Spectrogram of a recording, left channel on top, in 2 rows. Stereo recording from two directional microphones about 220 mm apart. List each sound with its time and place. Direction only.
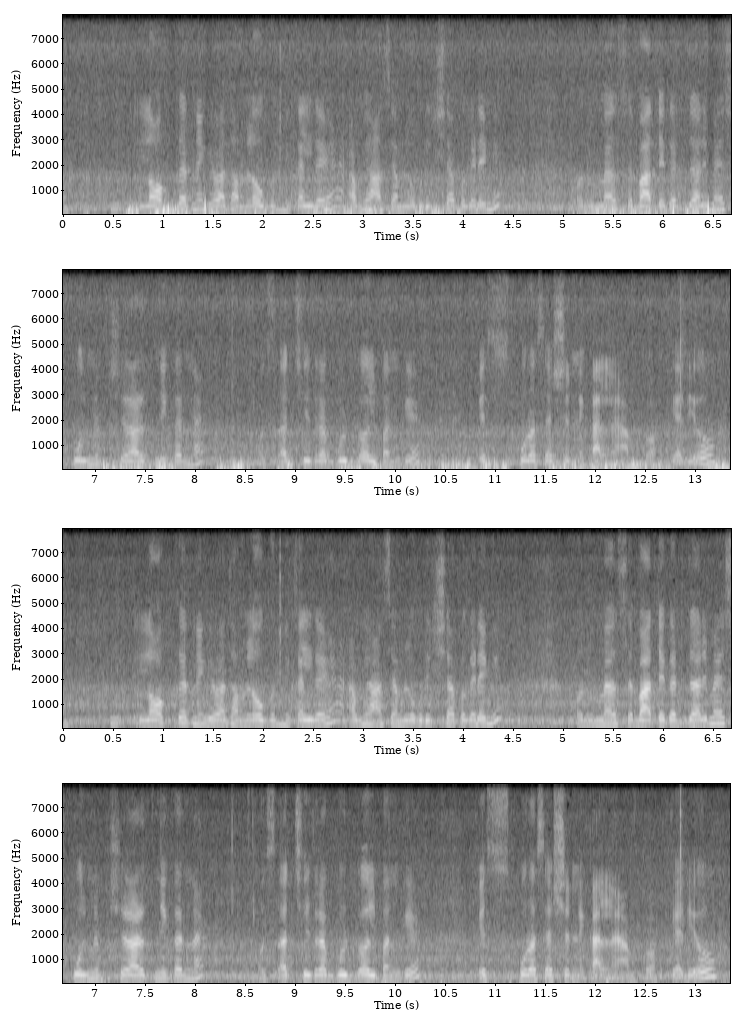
0.8 s speech: 10° right (ahead or behind)
5.4 s speech: 10° right (ahead or behind)
11.3 s speech: 10° right (ahead or behind)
